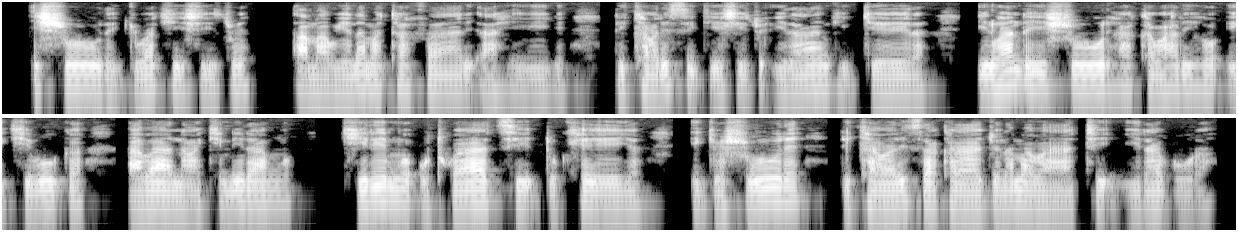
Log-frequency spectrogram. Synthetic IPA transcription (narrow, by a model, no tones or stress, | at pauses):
iʃuːɾe̞ɾɟuːβakʰiʃḭd͡ʒwe̞ | amaβijenamatʰafaɾiʔaɦije̞ɾikʰaβaɾisiɡiʃid͡ʒwe̞ʔiɾaːŋɡiɟ̥e̞ːɾa | iɾuhaːnde̞̰jiʃuːɾe̞hakʰaβahaɾiɦo̞ʔikʰiβuɡaː | βaːnaβakʰiniɾa̰mŋo̞ | kʰiɾimŋo̞ʔutwaːt͡sidukʰe̞ːja | iɾɟo̞ʃuːɾe̞ | ɾikʰaβaɾisakad͡ʒwenamaβa̰ːtʰiːɾaβuɾa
